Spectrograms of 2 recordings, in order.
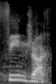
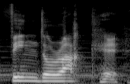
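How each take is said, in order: First: The name has an English-style pronunciation. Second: The name has a Japanese-style pronunciation. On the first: "I think Fiendrak makes sense" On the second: "they're putting a Japanese pronunciation on it"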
